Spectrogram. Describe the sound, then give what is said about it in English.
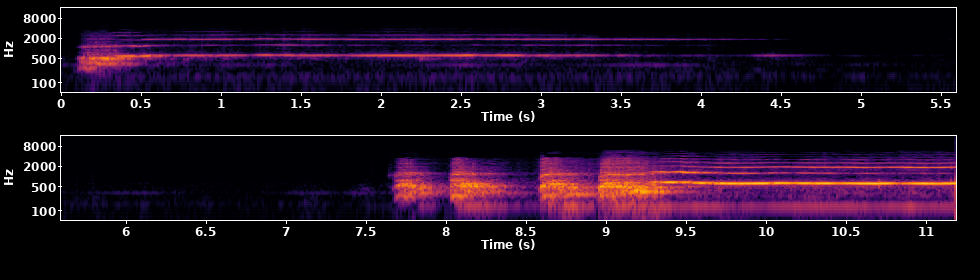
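A long, wavering dog howl fades out, then after a silence a few sharp barks lead into another loud, sustained howl with rich harmonics, coming from inside a temple. “Did you hear that? That came from inside the temple.”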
